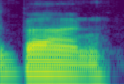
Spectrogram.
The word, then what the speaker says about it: barn: Remember that we explained at the beginning that in British IPA we do not pronounce R if there is a vowel sound before R.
